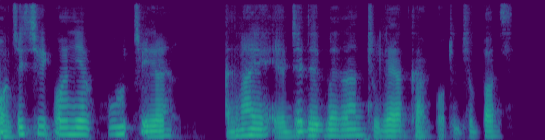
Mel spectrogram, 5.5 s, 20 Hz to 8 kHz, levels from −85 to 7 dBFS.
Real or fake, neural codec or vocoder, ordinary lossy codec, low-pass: fake; codec, 16 kHz in and 24 kHz out, 0.6 kbps, FireRedTTS-2 codec; AAC, 48 kbps; 7.2 kHz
